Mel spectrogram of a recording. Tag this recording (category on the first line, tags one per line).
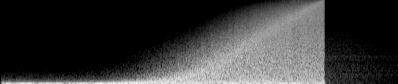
Sound effects > Electronic / Design
effects
sfx
fx
effect
sound-effect
sound-design
soundboard
post
film
films
movie
sounddesign
lfe
post-production
sound
design
movies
